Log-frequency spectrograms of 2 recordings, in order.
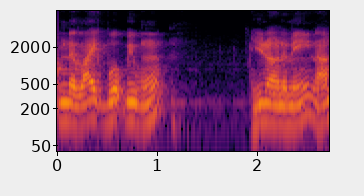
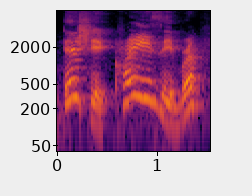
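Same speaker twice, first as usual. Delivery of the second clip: disbelief; 10 semitones higher than usual. Real, not acted. Disbelief at console trash talk.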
